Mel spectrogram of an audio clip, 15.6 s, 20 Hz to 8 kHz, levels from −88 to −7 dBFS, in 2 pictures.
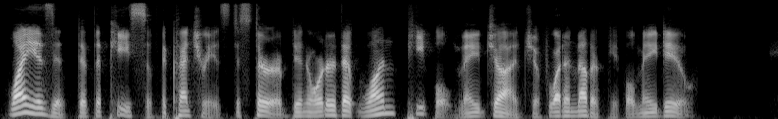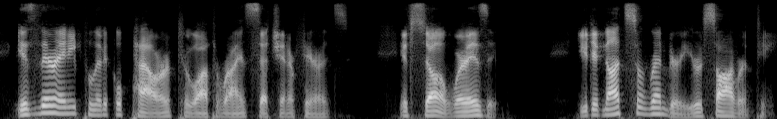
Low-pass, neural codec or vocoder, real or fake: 7.2 kHz; codec, 16 kHz, 1 kbps, FreqCodec, larger model; fake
